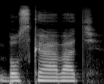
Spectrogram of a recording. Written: bozkávať

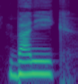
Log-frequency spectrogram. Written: baník

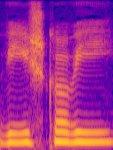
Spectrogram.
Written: výškový

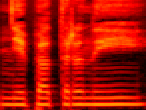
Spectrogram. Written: nepatrný

